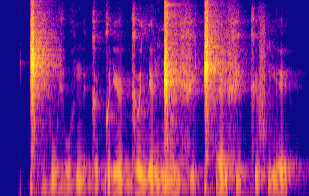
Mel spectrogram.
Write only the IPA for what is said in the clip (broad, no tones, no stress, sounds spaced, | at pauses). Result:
ǁʰ e̤ w e̤ w o̤ n ɘ ɡ ø ɡ ʊ ɾʲ ø ɡʲ o lʲ ɐ ŋ͡ǁ o j fʲ ɘ ǁʰ ɛ fʲ e kʲ ʊ f ŋ e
